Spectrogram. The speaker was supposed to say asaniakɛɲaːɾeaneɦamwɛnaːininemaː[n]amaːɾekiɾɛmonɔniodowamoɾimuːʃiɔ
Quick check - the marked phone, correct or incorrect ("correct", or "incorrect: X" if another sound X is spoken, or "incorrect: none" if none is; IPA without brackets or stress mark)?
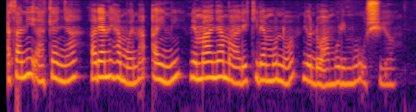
incorrect: ɲ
